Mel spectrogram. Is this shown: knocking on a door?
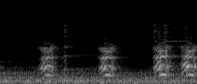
no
